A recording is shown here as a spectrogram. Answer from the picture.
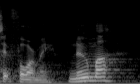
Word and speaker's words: pneuma: pronounce it for me pneuma how is it pronounced pneuma you pronounce the p see i'm not used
